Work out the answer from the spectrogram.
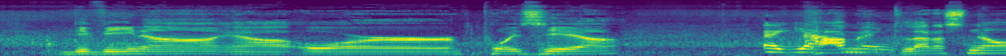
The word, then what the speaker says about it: Poesia: We're talking about the Poesia because now he's going to Alaska, right? Right, but I think how do you pronounce it? Poesia? Poesia, that means a poet.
